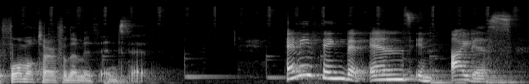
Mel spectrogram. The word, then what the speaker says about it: NSAID: NSAID is how this is pronounced.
